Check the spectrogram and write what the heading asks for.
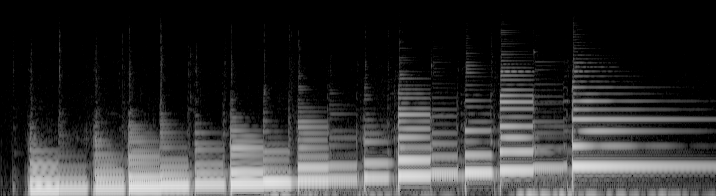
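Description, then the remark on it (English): A fingerstyle jazz guitar plays a smooth, slurred scale warmup exercise, climbing steadily upward note by note, at an even pace, ending on a high note left to ring. Played alone and clear, with no talking. “Jazz Guitar Warmup: (Almost) Slurred Scale Exercise”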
